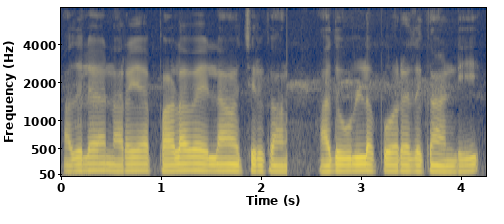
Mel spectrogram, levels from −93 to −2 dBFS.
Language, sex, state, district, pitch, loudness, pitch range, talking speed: Tamil, male, Tamil Nadu, Kanyakumari, 110 Hz, -15 LUFS, 105-115 Hz, 100 wpm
